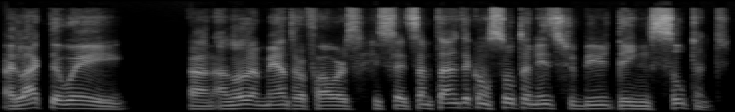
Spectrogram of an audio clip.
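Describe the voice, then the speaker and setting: A man's voice: medium pitch, fairly even intonation, a little fast, a little mellow, dry recording, studio quality. A man, a guest facilitator in a conversational interview, earnestly telling stories and acting out his clients' replies, laughing often.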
